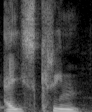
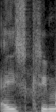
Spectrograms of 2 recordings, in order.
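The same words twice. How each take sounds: First: It is said in a way that sounds American. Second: It is said the speaker's usual, non-American way. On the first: Nobody the speaker grew up with says it this way. The speaker calls it wrong. "it sounds incredibly American" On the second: This is how the speaker and people around them say it. The speaker calls it right. "I say ice cream"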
